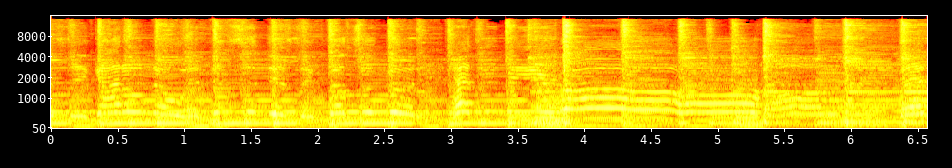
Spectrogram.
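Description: Acoustic guitar strummed in a steady rhythm, tuned down a half step, with a man singing over it; he holds one long note near the middle.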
